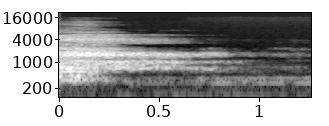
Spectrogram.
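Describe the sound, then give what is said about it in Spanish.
A single forceful, breathy exhale like a deep sigh, taken during a guided relaxation meditation, strong at first and then trailing off softly. “Inhala y saca el aire con fuerza.”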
